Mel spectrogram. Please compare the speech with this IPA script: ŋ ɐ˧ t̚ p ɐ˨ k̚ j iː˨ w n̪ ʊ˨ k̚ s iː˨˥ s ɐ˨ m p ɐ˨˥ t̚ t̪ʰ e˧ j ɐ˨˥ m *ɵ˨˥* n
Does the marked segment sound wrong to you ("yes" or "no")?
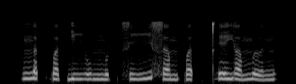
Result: yes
